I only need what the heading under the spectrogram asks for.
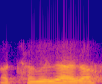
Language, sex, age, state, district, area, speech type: Hindi, male, 18-30, Uttar Pradesh, Prayagraj, rural, conversation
